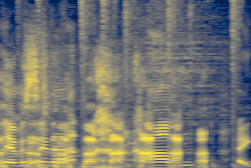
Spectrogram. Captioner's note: laugh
